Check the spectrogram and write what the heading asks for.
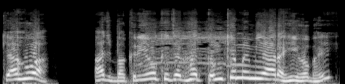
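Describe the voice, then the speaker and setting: A man's voice: high voice, expressive, normal speed, darkish tone, a little hiss or hum. A man voicing a poor, humble goat farmer who talks simply and earnestly in a cartoon story.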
